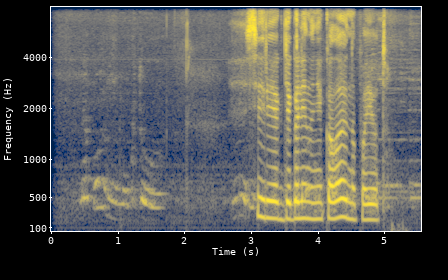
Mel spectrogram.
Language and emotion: Russian, neutral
